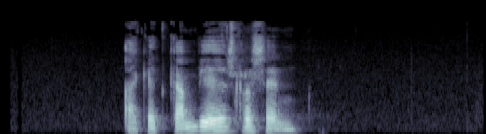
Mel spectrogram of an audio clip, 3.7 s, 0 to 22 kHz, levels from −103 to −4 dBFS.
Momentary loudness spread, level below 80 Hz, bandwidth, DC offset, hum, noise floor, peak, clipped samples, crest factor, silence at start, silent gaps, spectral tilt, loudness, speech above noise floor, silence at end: 15 LU; -64 dBFS; 11.5 kHz; under 0.1%; none; -79 dBFS; -6 dBFS; under 0.1%; 22 dB; 0.95 s; none; -5.5 dB/octave; -26 LUFS; 54 dB; 1.45 s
